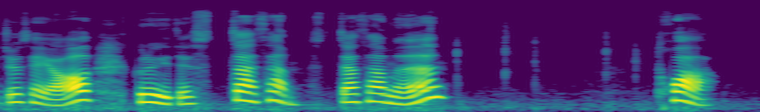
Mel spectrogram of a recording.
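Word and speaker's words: trois: 그리고 이제 숫자 3은 토아. 자, 여기서도 에그 발음을 막 토아 이렇게 토할 것 같이 하실 필요는 없어요. 그냥 살짝만 토아라고 건드려 주시기만 하면 됩니다.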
